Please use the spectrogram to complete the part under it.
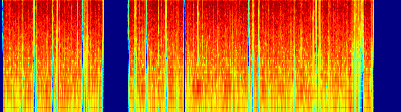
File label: speech nav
